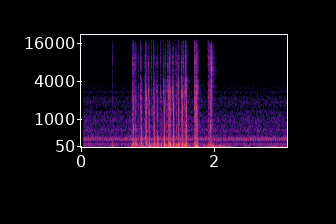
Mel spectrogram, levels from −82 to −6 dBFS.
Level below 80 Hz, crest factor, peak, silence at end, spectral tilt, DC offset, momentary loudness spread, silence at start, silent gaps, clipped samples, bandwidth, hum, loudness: -42 dBFS; 28 dB; -8 dBFS; 0 s; -3.5 dB/octave; under 0.1%; 18 LU; 0 s; none; under 0.1%; 19 kHz; none; -33 LUFS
